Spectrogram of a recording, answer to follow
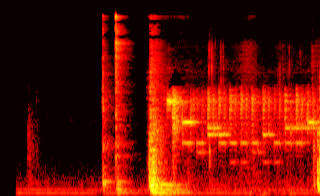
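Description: A few clicks and a knock, then a quick run of telephone dialing tones from a telephone-relay demo board's speaker. Each steady beep lasts a fraction of a second before the next pitch takes over.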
